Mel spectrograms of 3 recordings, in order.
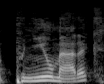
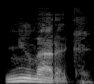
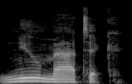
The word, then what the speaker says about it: pneumatic: ooh so for example this is not uh premiumatic this is pneumatic so just pneumatic pneumatic uh and this is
